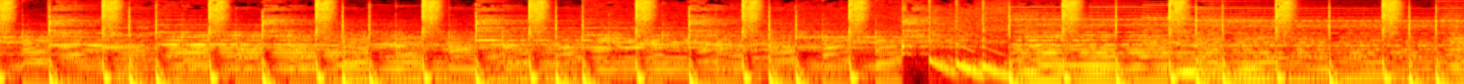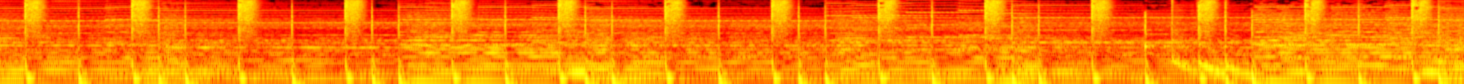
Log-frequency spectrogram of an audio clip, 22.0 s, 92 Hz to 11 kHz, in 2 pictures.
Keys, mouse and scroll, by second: 0.3 s, 1.7 shift+middle click, 2.4 e, 4.2-4.9 scroll up 1, 4.9 s, 6.5 shift+middle click, 6.8 scroll up 2, 7.0-8.7 shift+middle drag, 8.7 Tab, 9.0 scroll down 1, 9.8 click, 10.8-14.2 drag, 14.2 ctrl+z, 15.0-16.3 drag, 16.3 Tab, 17.1 e, 18.5 scroll up 1, 18.8 s, 20.1-21.5 drag, 21.8 shift+middle click.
